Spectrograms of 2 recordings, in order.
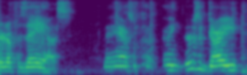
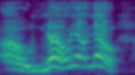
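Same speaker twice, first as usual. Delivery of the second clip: put-on very slow, long-stretched, high, frantic screaming; 7 semitones higher than usual. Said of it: "she started scre-".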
